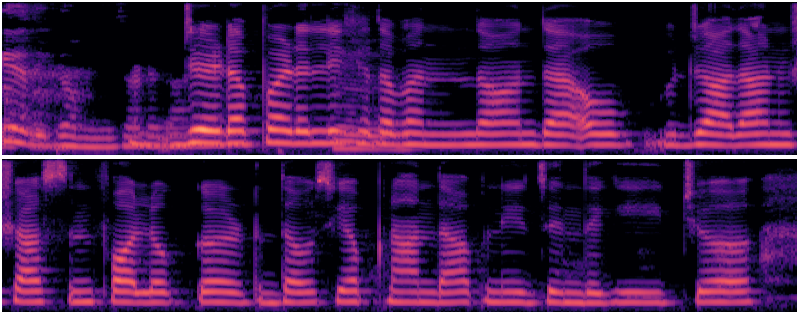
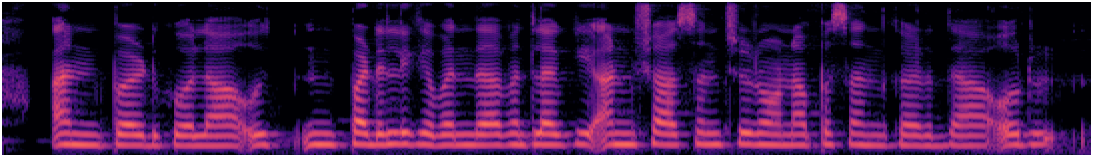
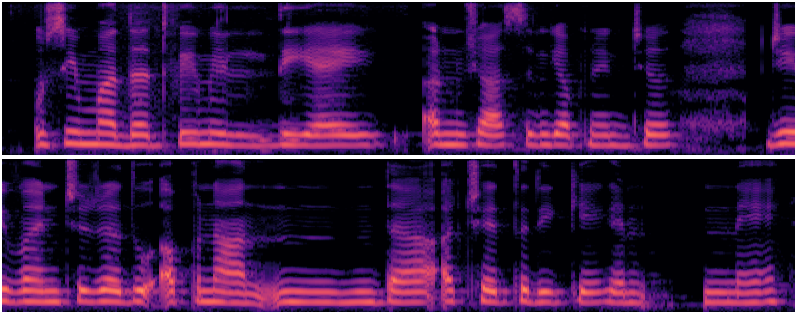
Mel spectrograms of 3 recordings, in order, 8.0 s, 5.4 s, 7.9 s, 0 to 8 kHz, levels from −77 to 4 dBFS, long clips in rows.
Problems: background conversations at intervals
